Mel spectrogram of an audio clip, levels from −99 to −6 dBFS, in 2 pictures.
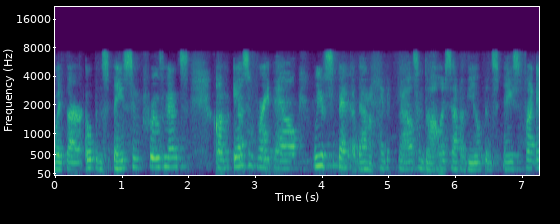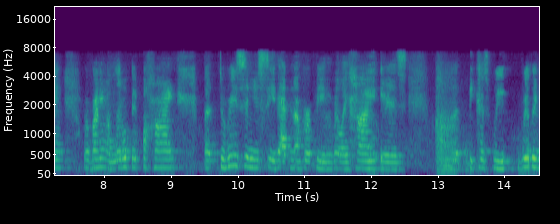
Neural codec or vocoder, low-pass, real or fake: codec, 44.1 kHz, 2.6 kbps, DAC; 7.2 kHz; fake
